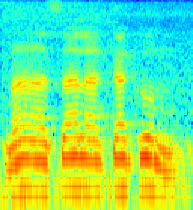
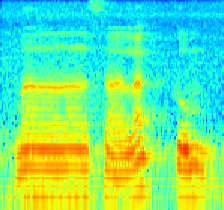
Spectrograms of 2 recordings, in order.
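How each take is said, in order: First: The two k syllables are said separately. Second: The two k syllables are merged into one.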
